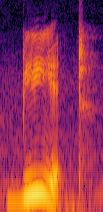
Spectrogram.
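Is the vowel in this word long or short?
long. The vowel is held longer, American style. "American English has a longer vowel length than the British English"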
